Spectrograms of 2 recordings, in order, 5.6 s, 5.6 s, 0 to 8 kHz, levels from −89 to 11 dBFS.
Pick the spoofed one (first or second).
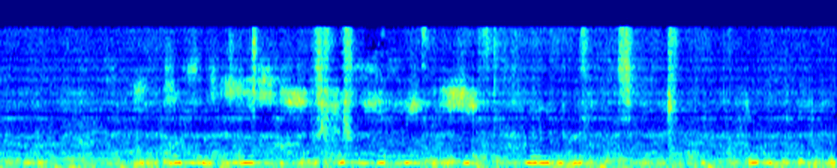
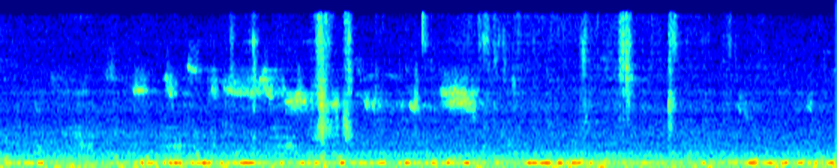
first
